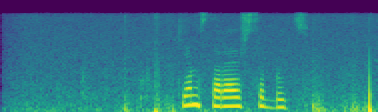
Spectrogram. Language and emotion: Russian, neutral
